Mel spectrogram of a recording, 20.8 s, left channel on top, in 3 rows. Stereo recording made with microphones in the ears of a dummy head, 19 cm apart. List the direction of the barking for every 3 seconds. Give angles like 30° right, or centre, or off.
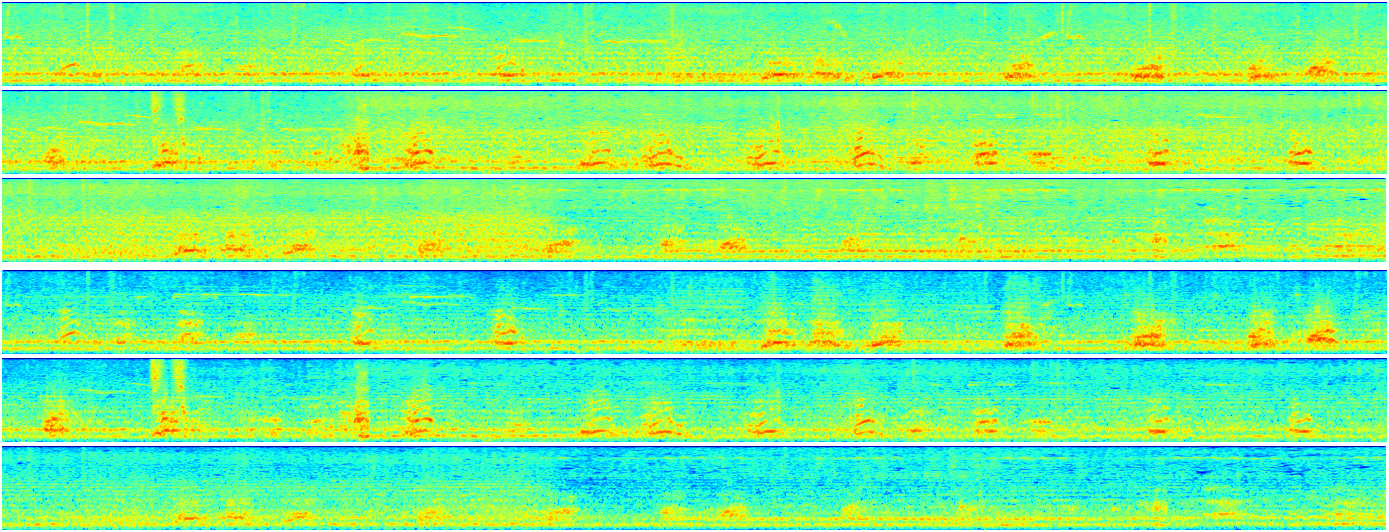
70° right, 60° right, 20° right, 30° left, 60° left, 70° left, 70° left.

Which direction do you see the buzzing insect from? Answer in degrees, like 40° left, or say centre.
60° left.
